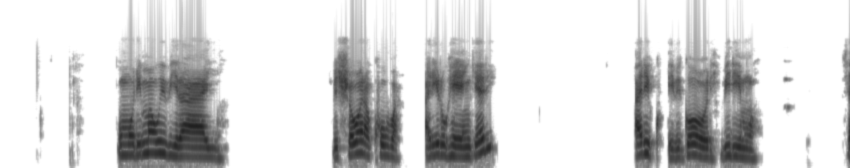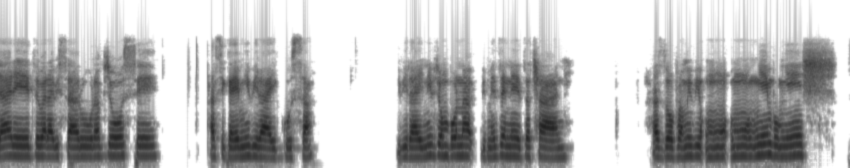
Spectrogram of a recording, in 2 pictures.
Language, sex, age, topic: Rundi, female, 25-35, agriculture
